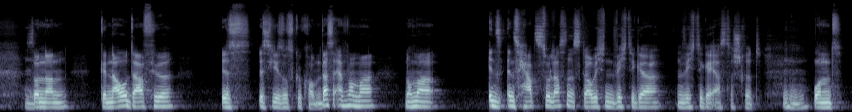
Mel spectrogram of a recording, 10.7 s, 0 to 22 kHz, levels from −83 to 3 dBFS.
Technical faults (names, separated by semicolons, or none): none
